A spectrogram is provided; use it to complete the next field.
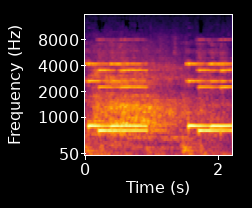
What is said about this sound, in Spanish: Porque un día sonó el timbre de la mansión de los días.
